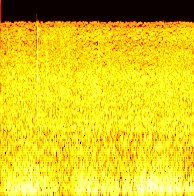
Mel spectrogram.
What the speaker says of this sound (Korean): 아유, 파도가 막 부서져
